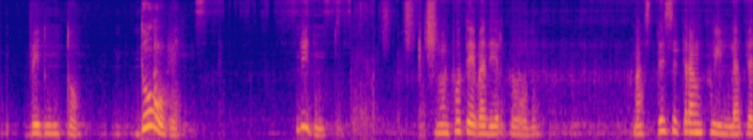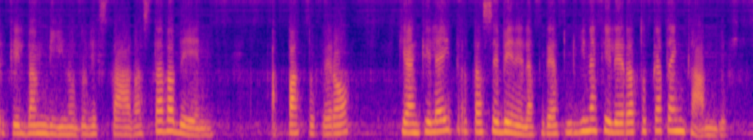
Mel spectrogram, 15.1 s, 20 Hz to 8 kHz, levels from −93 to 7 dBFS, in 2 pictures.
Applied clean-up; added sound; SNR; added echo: neural separator model SepFormer DNS4.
